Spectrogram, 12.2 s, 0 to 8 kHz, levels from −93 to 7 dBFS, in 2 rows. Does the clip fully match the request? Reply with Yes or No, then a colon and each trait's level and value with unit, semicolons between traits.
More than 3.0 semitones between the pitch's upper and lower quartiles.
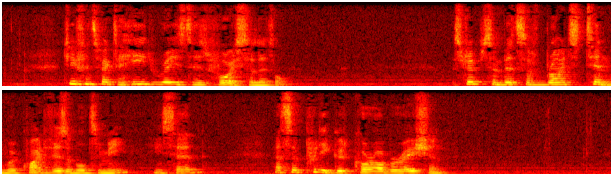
Yes: average, 5.1 semitones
